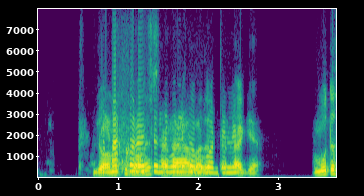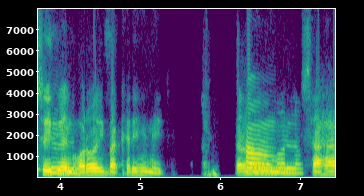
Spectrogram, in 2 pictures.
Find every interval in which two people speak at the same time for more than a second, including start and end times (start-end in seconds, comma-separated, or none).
0.9-2.5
